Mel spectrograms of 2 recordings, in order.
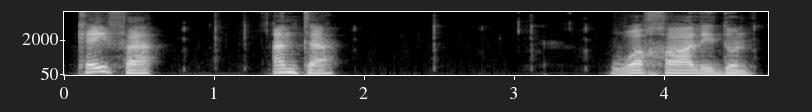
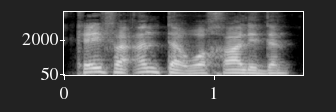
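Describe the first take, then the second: First: The last word ends with a u vowel. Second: The last word ends with an a vowel. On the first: It asks how the listener and Khalid both are. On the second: It asks about the listener's relationship with Khalid.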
